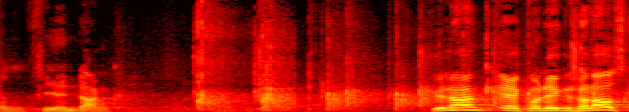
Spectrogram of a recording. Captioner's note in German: Beifall DIE LINKE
